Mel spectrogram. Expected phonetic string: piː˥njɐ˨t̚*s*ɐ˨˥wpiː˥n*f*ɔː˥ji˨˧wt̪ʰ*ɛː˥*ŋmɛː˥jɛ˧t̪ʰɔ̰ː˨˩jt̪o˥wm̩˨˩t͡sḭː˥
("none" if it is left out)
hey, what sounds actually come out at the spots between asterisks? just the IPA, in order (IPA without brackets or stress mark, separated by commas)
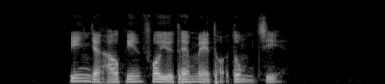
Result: h, f, ɛː˥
